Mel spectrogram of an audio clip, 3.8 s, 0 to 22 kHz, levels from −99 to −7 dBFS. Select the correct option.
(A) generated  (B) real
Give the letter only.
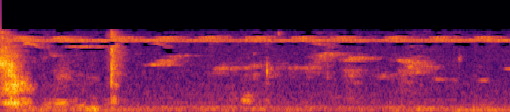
B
